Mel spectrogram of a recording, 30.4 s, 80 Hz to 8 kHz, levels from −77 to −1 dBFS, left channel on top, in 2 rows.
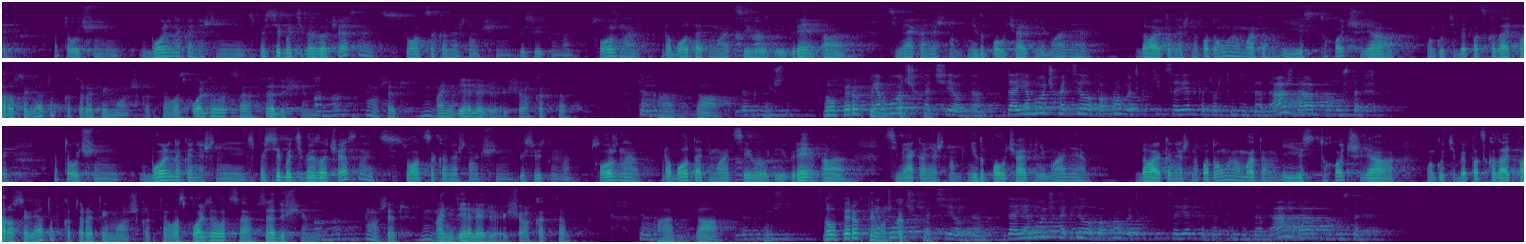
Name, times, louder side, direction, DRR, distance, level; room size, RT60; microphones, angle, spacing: voice 1, 0.0-10.9 11.3-18.4 18.9-20.9 21.3-22.4 22.8-22.9 23.4-24.1, right 3 dB, 50° right, 10 dB, 1.0 m, -37 dB
voice 2, 7.3-7.7 18.3-18.7 21.6-21.8 22.6-23.0 23.9-29.0, left 2 dB, 40° left, 2 dB, 3.9 m, -42 dB
29.0 x 24.0 x 5.0 m, 0.87 s
head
